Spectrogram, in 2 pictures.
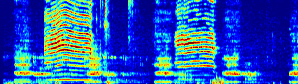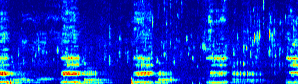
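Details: Male and female koala fighting during the brutal mating season; loud, harsh, belching, grunting bellows in repeated bursts, some with high wavering squeals above, separated by short pauses.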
